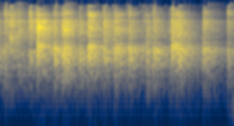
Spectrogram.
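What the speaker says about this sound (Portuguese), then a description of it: "Você pode aplaudir o Senhor, né?" Church congregation at a missions service clapping in a steady rhythmic beat, close and fairly loud, roughly three claps per second without talk.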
